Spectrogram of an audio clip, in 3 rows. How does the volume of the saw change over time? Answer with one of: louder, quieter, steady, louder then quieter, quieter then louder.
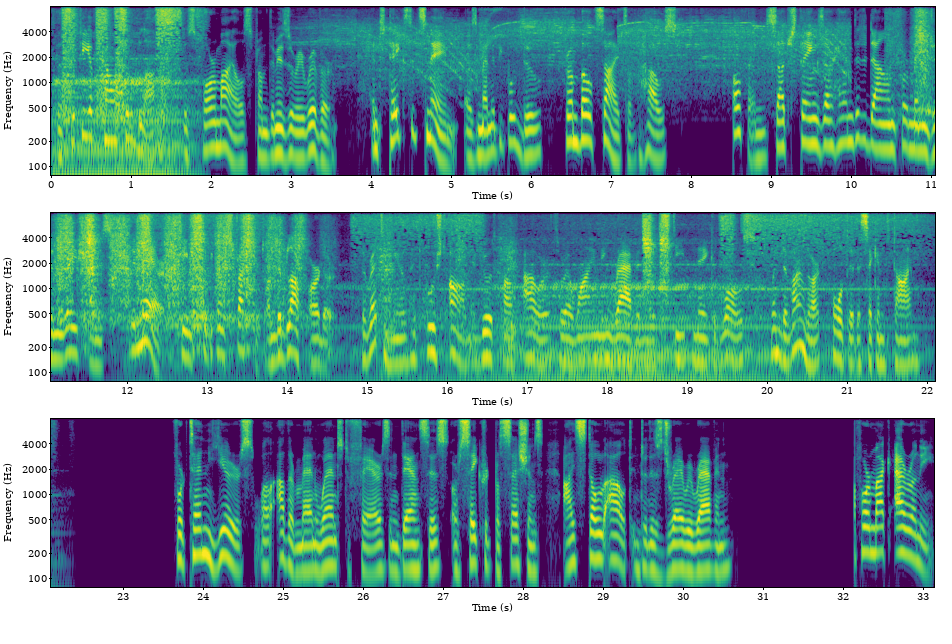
louder.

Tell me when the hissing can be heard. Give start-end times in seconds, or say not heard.
0.0-2.0, 11.6-22.4.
